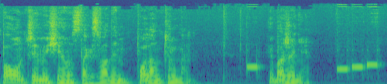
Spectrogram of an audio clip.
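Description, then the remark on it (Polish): Short electronic beeps of a radio room connection after a five-digit code is entered, each digit with its own tone: a single clear tone between bits of talk, then a quick run of rising tones at the end, fairly loud, with a man speaking before them. “Miał być dźwięk trójtonowy, ale że ktoś tu sobie akurat gada, no to był dźwięk dwutonowy, bo już poszła transmisja audio i tak to wygląda.”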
